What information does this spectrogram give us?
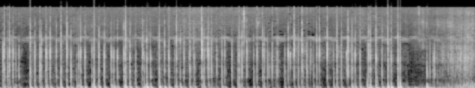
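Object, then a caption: Cork board. A rectangular cork board with a small yellow square on it is held against the microphone and scratched with long nails. The result is a dense run of rapid, dry scratches and taps with a heavy, boomy low end from the close pickup. A softer, hissier rustle trails off at the end.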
